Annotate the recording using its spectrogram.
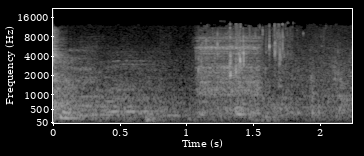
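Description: Tap water running into a washbasin while hands are washed under the stream, splashing louder about a second in.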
